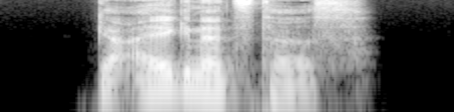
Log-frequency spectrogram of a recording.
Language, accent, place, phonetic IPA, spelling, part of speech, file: German, Germany, Berlin, [ɡəˈʔaɪ̯ɡnət͡stəs], geeignetstes, adjective, De-geeignetstes.ogg
- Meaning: strong/mixed nominative/accusative neuter singular superlative degree of geeignet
